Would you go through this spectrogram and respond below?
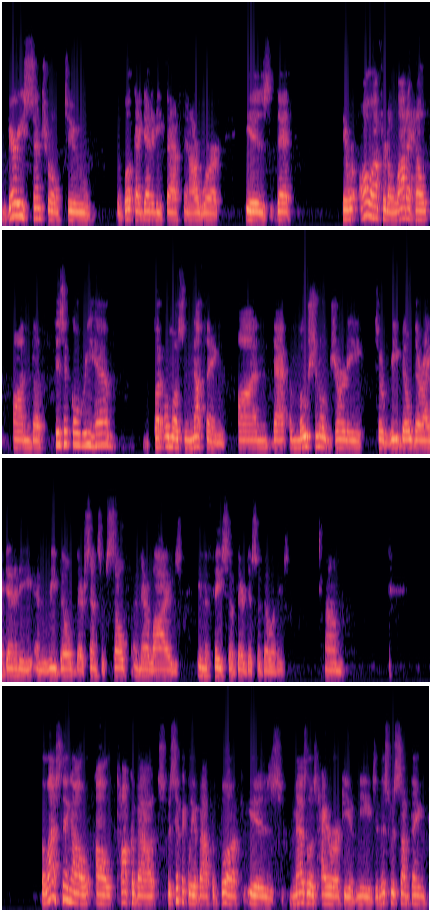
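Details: Adult male speaker; normal speech.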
